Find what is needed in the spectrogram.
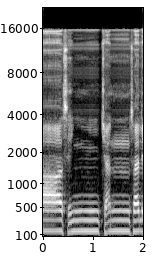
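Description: A man chanting Sanskrit verse in traditional recitation style (pārāyaṇa), held mostly on one steady note with short breaks between phrases.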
